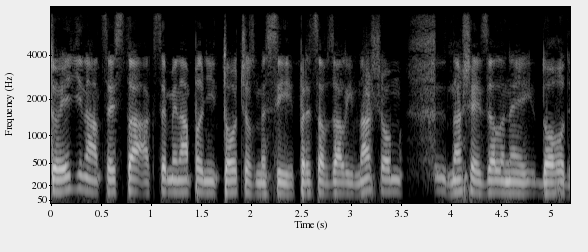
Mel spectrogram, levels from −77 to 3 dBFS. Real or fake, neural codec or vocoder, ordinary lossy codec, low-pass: real; none; Opus, 64 kbps; 7.2 kHz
